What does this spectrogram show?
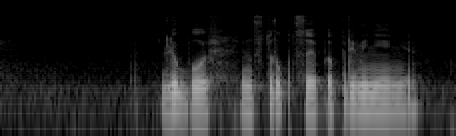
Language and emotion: Russian, sad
